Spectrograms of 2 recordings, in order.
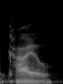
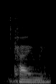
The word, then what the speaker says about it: Kylie: Is it Kylie or Kyle? Kylie. Kylie Paige passed away.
